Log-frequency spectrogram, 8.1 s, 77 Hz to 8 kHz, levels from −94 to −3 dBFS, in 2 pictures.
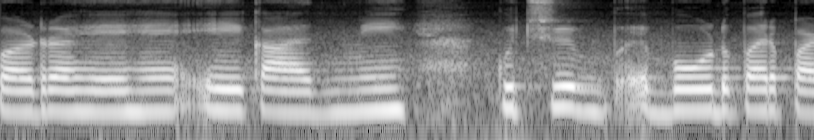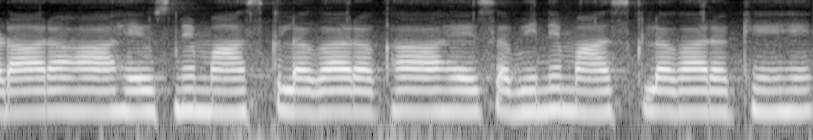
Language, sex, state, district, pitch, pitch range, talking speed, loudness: Hindi, female, Chhattisgarh, Raigarh, 200 Hz, 200-210 Hz, 170 wpm, -14 LUFS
